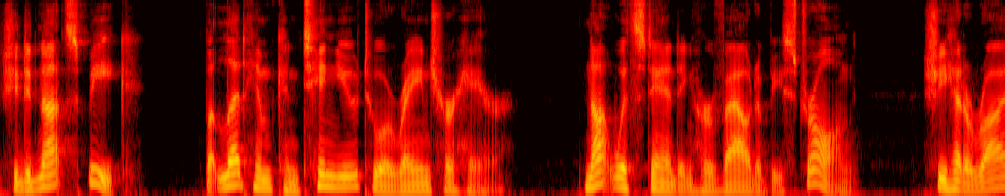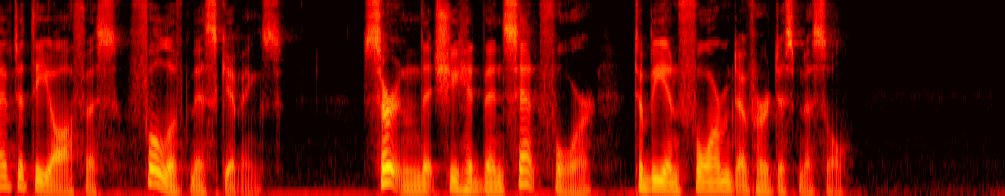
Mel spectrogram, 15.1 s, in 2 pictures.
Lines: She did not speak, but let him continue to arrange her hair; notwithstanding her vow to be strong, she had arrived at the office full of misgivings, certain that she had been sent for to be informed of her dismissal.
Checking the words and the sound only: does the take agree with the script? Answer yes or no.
yes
